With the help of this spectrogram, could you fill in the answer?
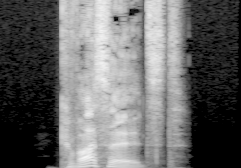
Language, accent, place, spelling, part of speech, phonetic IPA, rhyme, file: German, Germany, Berlin, quasselst, verb, [ˈkvasl̩st], -asl̩st, De-quasselst.ogg
- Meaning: second-person singular present of quasseln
